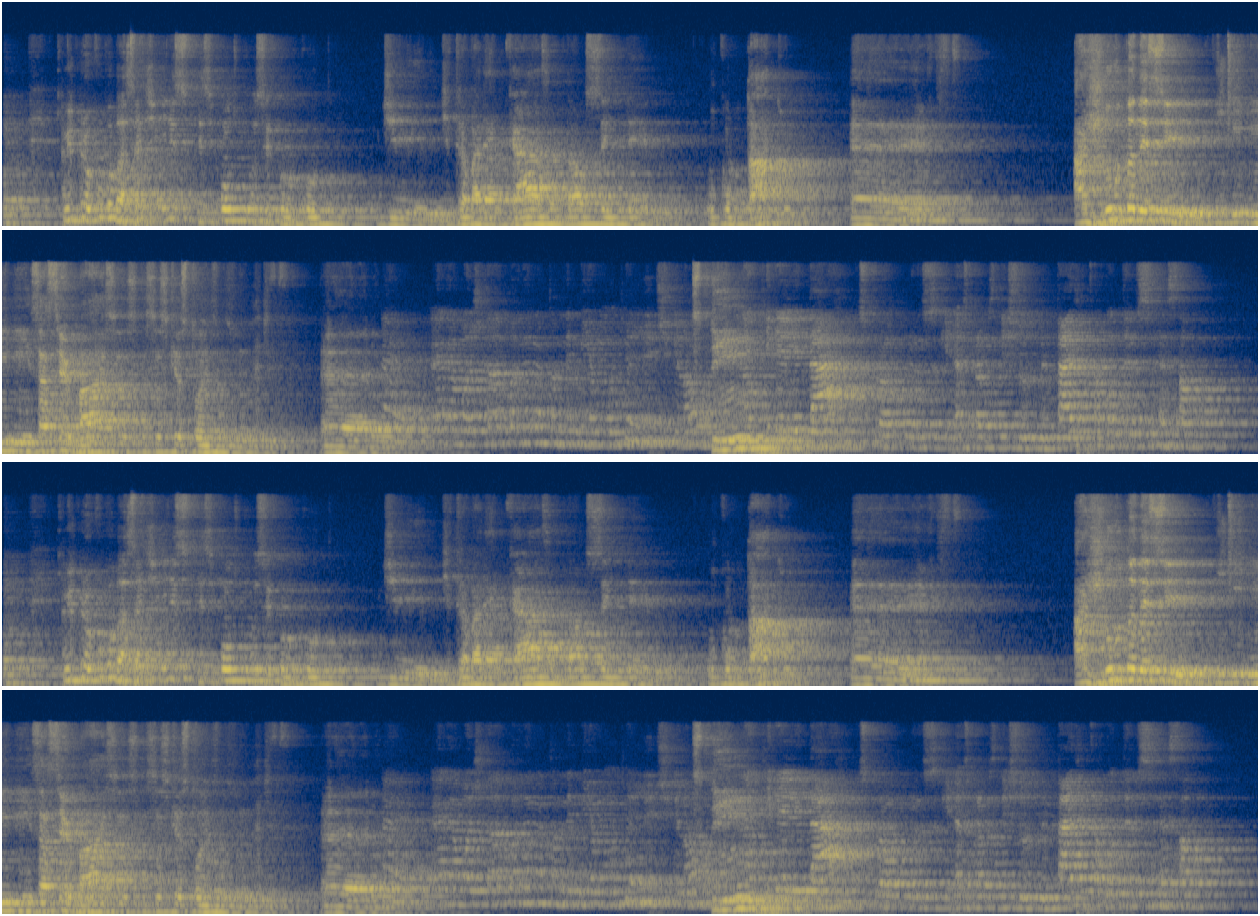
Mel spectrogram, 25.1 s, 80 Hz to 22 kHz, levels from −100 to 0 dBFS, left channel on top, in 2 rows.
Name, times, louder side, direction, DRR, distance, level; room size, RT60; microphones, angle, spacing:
voice 1, 0.0-3.3 3.7-6.6 7.0-7.9 8.5-9.4 10.7-15.2 15.7-16.5 19.5-20.2, left 1 dB, 40° left, 0 dB, 1.9 m, -24 dB
voice 2, 16.3-24.6, equal, 55° left, -10 dB, 4.7 m, -34 dB
19.5 x 14.5 x 3.7 m, 2.3 s
head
